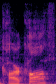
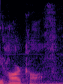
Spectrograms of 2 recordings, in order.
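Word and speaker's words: Kharkiv: supposed to pronounce it I think the Russian pronunciation is harof I was saying carof but I think it's supposed to be haroff so if if that's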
